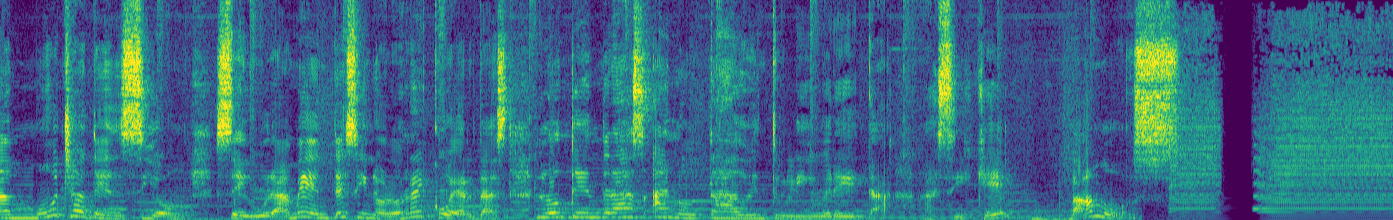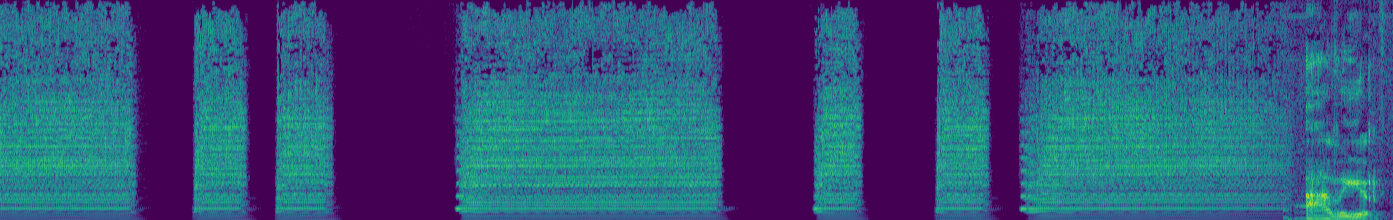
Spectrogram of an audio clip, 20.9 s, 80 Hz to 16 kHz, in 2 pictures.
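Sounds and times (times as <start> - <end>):
speech: 0.0 - 9.0, 20.5 - 20.8
truck air horn blasts: 8.8 - 13.1, 13.8 - 20.2.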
